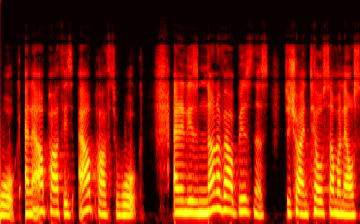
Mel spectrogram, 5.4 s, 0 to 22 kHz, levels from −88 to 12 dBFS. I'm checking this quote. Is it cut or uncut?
uncut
